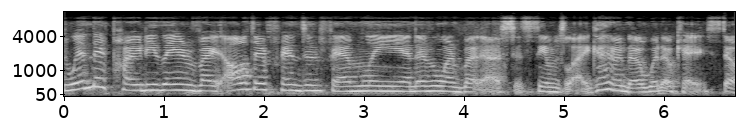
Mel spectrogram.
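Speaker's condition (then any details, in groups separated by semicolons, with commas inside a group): Cerebral palsy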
